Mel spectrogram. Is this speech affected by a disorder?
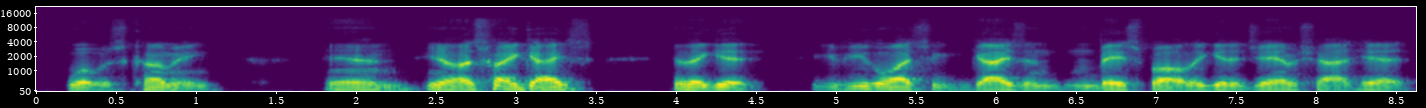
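Yes: Parkinson's disease; man nearly 66, no longer flies planes because of Parkinson's; ping pong, pool, pickleball, bowling as activities to help with Parkinson's.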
